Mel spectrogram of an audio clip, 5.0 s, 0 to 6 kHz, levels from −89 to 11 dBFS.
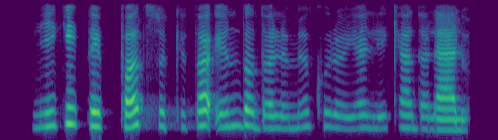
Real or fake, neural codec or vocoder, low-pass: fake; vocoder, 44.1 kHz, 80 mel bands, Vocos; 5.4 kHz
